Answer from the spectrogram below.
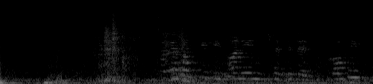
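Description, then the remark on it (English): A door clunks and swings open with a brief rattle as someone comes in, followed by faint voices talking. “Someone's trying to come in and get coffee or something.”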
